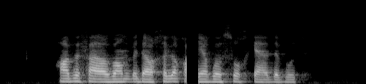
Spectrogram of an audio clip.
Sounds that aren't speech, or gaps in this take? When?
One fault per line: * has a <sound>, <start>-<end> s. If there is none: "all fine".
* has a dropout, 1.9-2.0 s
